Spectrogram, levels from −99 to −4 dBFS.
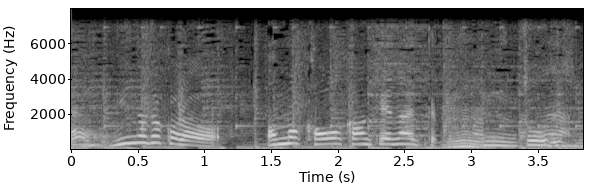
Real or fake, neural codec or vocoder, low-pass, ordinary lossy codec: real; none; 7.2 kHz; none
